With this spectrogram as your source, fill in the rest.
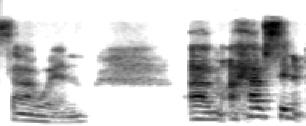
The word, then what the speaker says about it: Samhain: is from celtic samhain it's spelt s-a-m-h-a-i-n but pronounce sarwin um i have seen it for that sawwin um but sowin is the one i should use tonight and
